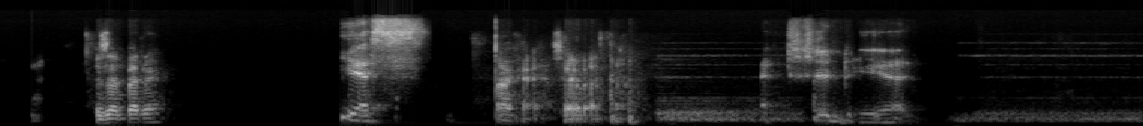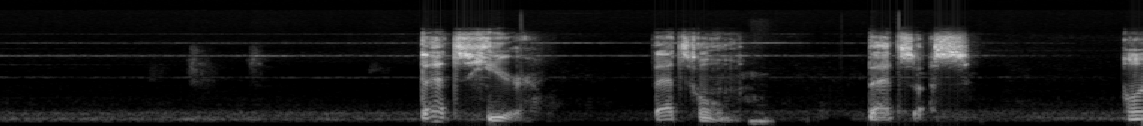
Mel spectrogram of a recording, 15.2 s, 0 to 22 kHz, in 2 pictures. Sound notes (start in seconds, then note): 2.4 pat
